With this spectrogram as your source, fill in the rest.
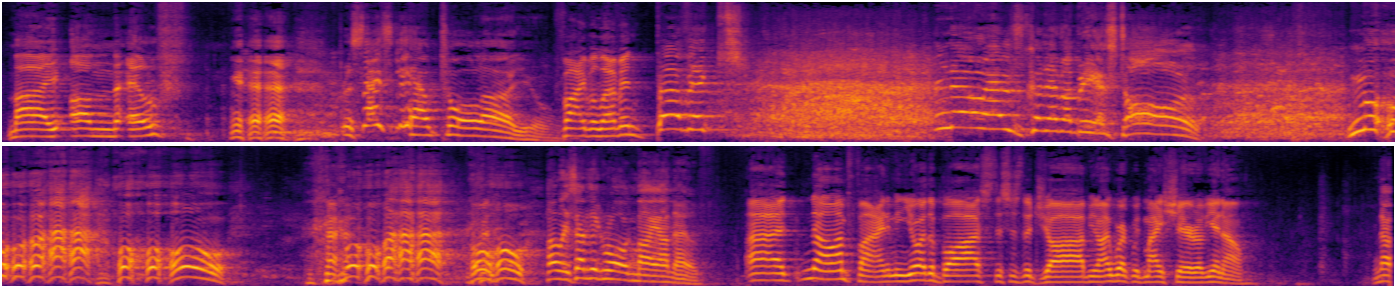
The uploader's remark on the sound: Recorded Live 12/3/2011 at Largo, Los Angeles.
